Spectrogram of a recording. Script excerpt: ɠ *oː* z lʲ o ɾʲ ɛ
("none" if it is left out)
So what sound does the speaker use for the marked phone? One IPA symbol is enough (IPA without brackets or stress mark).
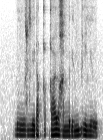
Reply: uː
